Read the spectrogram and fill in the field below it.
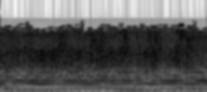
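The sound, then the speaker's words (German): An audience at a church service applauds in a steady, dense wash of clapping that continues unbroken throughout, sounding soft, with a faint low hum underneath. “Lass uns hier mal einen Applaus geben.”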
